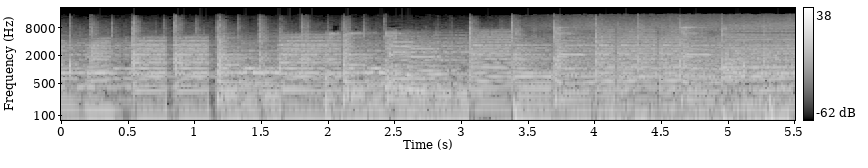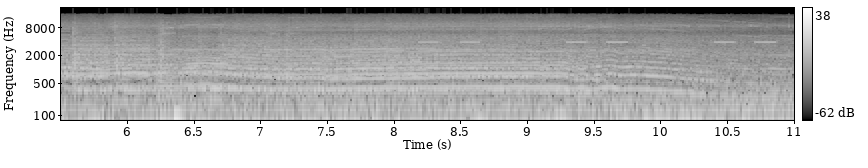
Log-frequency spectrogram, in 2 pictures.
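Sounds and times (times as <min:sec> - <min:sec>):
drone propellers whining: 0:01.7 - 0:11.0.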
